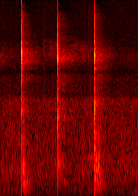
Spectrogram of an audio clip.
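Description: A hammer that throws sparks strikes three times at an even pace, each hit a sharp, bright metallic clank close by with a short ringing decay.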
